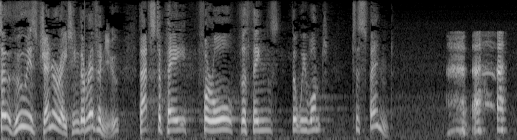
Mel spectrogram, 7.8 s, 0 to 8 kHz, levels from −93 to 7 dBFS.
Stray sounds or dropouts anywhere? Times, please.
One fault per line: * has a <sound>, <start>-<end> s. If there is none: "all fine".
* has a laugh, 6.7-7.6 s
